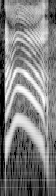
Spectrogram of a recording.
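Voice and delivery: sudden high-pitched ah; surprised high ah. Real, not acted. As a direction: gasp out a high ah. Host reacts to revelation.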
